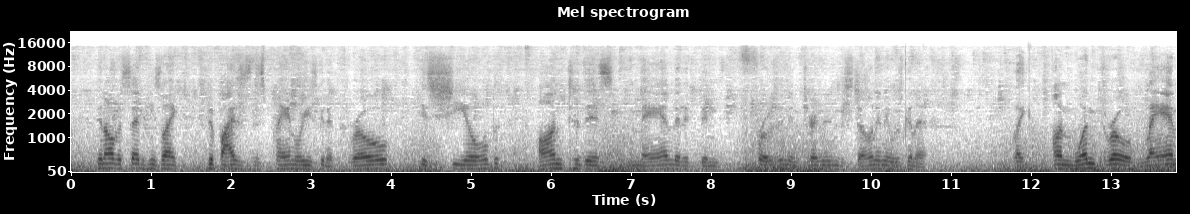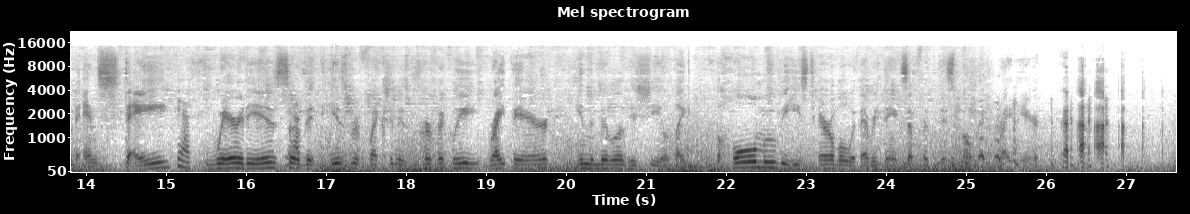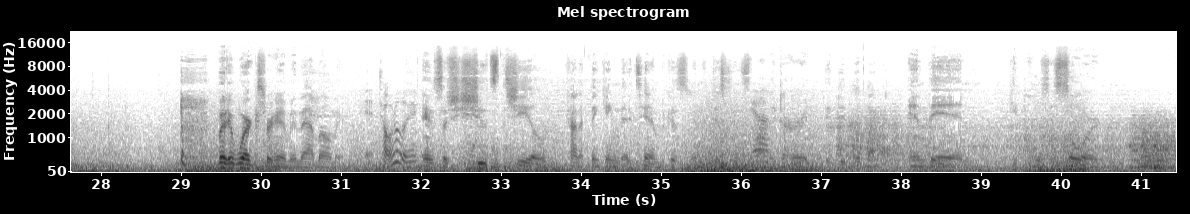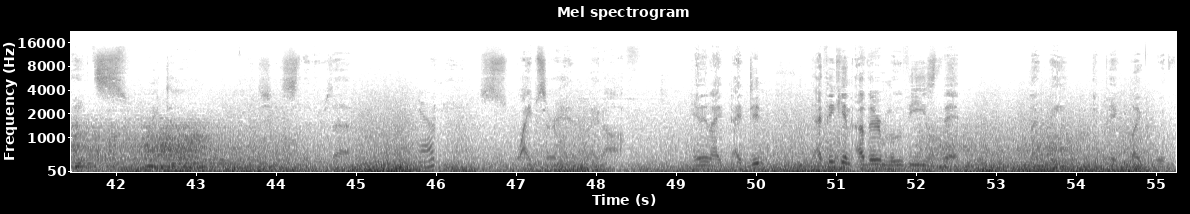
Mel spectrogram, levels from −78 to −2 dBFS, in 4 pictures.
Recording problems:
garbled, watery; slightly
rain or running water; loud; throughout; 9 dB below the speech
wind noise on the microphone; occasional gusts; 10 dB below the speech

